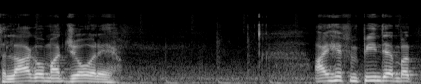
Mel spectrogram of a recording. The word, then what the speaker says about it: Lago Maggiore: That's the correct way to pronounce it, guys. Lago Maggiore.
